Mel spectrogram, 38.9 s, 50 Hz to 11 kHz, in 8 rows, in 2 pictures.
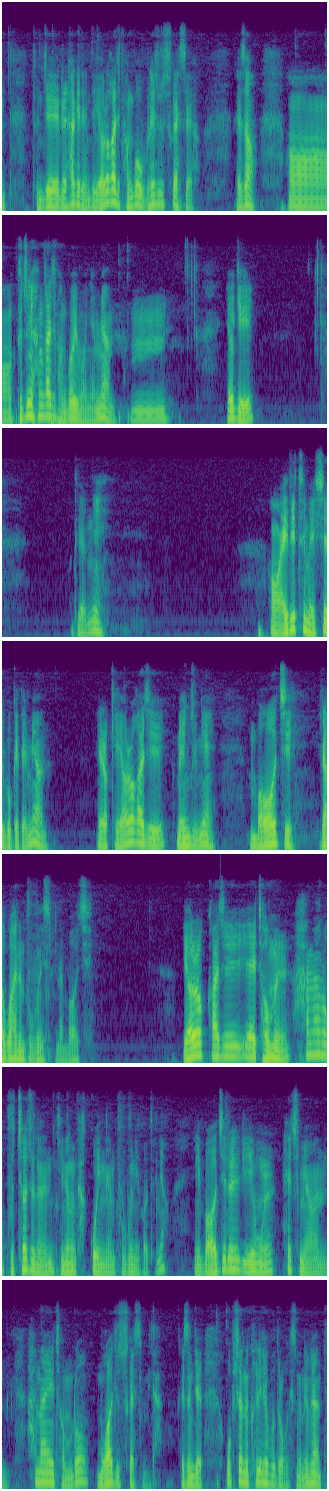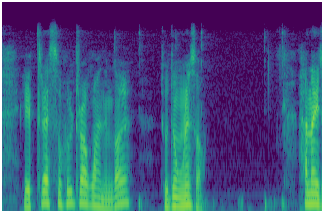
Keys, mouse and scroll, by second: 0.4 alt+right click, 0.6 alt+click, 0.9 alt+middle click, 4.3-4.7 alt+drag, 5.0 alt+middle click, 6.5 click, 32.3 click, 35.7-36.1 drag, 36.6 click, 37.9 drag.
